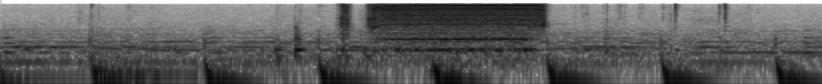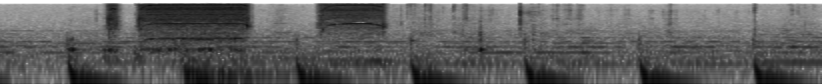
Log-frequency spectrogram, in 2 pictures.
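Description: Cordless drill boring small holes in a thin plastic strip: the motor runs for under a second about two seconds in, then again about five seconds in, followed by a brief spurt. Background music with a steady beat runs underneath.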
